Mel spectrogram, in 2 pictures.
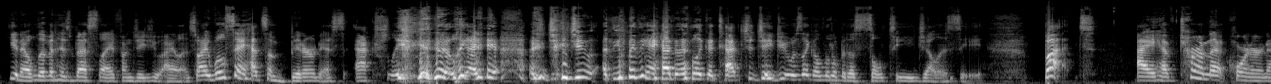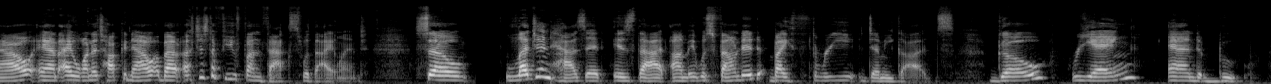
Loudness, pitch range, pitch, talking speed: -17 LUFS, 165-235 Hz, 185 Hz, 190 wpm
